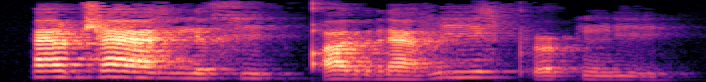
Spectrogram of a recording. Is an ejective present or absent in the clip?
present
